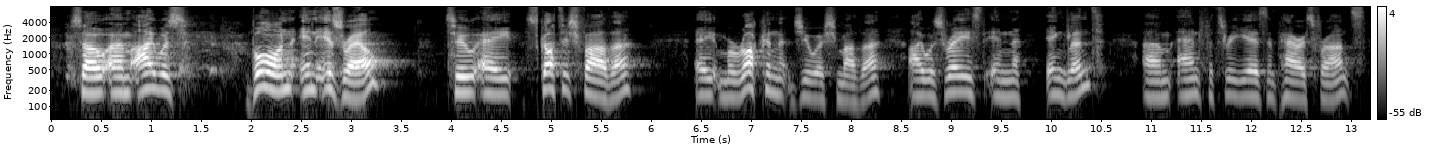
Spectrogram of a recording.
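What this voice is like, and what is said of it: British accent. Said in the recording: “the British accent that you're hearing”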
